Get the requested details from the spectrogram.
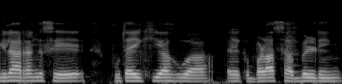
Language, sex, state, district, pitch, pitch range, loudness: Hindi, male, Uttar Pradesh, Jalaun, 160 Hz, 155-165 Hz, -26 LUFS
